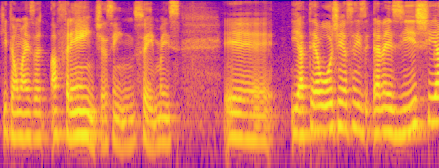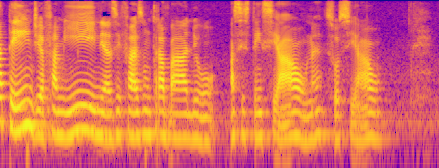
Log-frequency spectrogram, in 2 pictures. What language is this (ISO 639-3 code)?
por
